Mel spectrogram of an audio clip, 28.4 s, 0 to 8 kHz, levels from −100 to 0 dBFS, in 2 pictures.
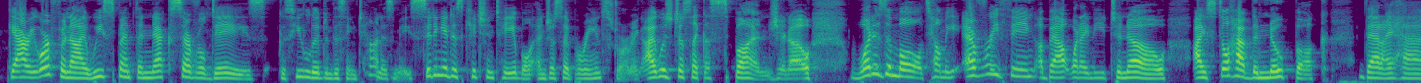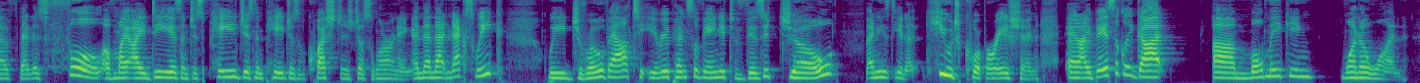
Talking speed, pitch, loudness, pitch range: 215 wpm, 200 Hz, -22 LUFS, 180-225 Hz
